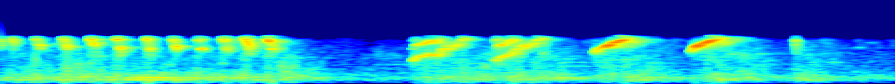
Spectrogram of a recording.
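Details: Canary delivering a rapid trill of about a dozen evenly spaced high notes, then a short pause followed by loud upward-sweeping whistled notes.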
